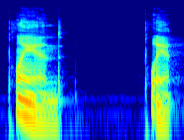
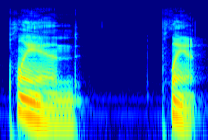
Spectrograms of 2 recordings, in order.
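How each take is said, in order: No difference in how they are said.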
